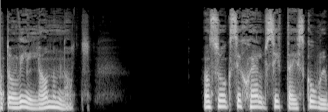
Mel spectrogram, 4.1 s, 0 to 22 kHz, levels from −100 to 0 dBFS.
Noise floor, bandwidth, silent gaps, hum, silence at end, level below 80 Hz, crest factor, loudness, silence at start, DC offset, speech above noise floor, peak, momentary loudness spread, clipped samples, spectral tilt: under -90 dBFS; 16.5 kHz; none; none; 0 s; -62 dBFS; 16 dB; -15 LUFS; 0 s; under 0.1%; over 75 dB; 0 dBFS; 6 LU; under 0.1%; -5 dB/octave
